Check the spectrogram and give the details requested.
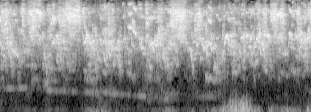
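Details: Short burst of pet budgerigar chatter from a breeding pair, dense shrill chirping and warbling with low fluttering thumps toward the end.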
